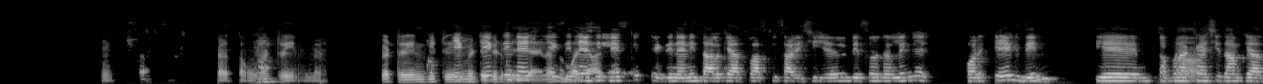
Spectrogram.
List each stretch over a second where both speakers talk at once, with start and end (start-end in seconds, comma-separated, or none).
4.3-6.3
